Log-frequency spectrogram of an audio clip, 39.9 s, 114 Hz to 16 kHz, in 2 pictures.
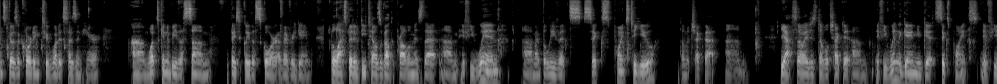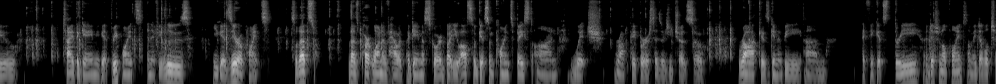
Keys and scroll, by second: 0.0-1.6 typing, 6.4 typing, 8.7-10.7 typing, 12.4 typing, 17.8 typing, 19.2-27.4 typing, 30.9-34.7 typing, 38.5-39.5 typing.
